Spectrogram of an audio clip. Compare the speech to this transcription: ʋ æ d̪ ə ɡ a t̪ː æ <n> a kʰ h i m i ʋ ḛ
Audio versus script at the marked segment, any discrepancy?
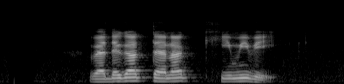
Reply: no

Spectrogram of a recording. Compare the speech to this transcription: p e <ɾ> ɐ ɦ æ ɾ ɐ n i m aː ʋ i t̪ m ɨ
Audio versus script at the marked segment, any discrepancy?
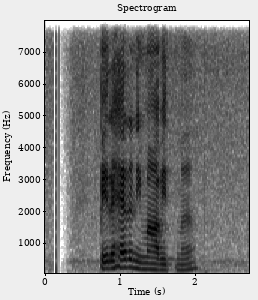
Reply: no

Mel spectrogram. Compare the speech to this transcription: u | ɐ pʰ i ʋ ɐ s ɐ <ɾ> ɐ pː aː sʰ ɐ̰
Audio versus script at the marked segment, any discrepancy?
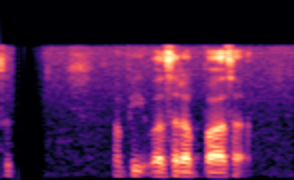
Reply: no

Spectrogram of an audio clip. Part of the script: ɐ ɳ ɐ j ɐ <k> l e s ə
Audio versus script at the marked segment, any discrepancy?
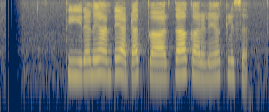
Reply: no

